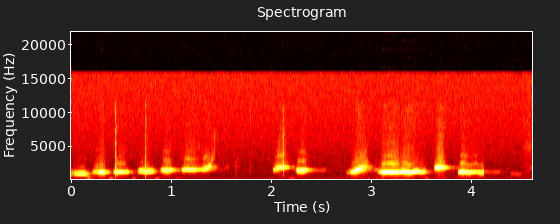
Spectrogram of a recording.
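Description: A man whistles a jaunty tune as a stage entrance in an early pre-vinyl comedy recording. Many short, clear, mid-high notes fall into two phrases with a pause between them, and there is no talk.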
